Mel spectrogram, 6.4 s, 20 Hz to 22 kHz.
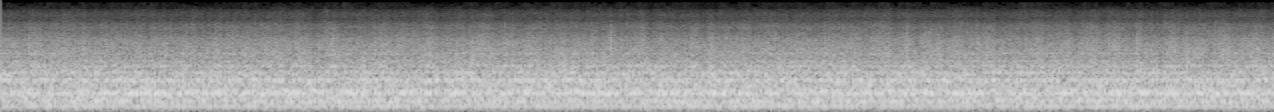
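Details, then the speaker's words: G&L 340T boring mill spindle after fixing runout, with under half a thousandth of movement when pried with a breaker bar, when the spindle bearings had been feared shot: steady, even hum with no knocking or grinding; spindle running smoothly. "Let's just fire it up and see how true it's running now."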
